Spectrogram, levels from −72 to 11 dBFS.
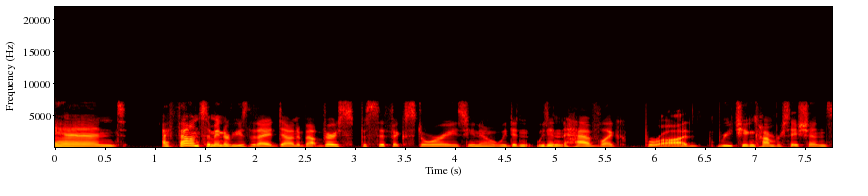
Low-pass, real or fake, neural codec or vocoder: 7.2 kHz; real; none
